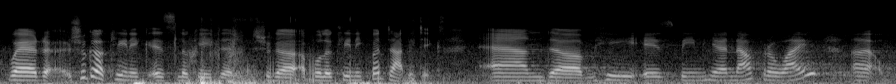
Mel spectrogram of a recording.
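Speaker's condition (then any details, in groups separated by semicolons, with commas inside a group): No condition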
